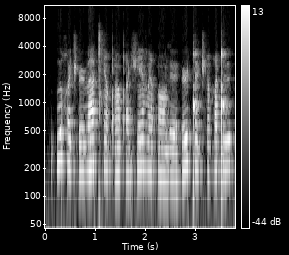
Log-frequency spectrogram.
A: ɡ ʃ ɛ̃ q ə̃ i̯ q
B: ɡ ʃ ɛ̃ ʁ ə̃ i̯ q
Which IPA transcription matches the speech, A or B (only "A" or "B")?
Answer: B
